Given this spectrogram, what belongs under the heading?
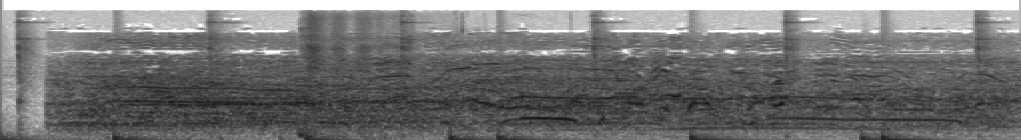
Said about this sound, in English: First Lady Melania Trump got booed on stage yesterday by an audience of middle schoolers and high schoolers near Baltimore.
